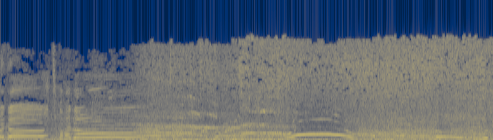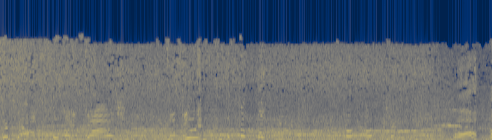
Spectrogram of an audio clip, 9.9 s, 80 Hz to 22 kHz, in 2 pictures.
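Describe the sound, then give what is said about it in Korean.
A steady wash of rushing, splashing water fills the scene while a crowd of riders and onlookers yells and shrieks throughout, loud, as the Boston Tea Party Shoot the Chute boat ride plunges down, making a wave of up to 18 m, in an old downtown Boston themed area. “여기서 가장 유명한 놀이기구는 보스턴 티 파티 슛 더 슈트라는 보트 라이드인데. 18m에 이르는 파도를 만들어내죠.”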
